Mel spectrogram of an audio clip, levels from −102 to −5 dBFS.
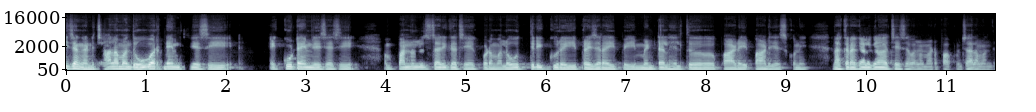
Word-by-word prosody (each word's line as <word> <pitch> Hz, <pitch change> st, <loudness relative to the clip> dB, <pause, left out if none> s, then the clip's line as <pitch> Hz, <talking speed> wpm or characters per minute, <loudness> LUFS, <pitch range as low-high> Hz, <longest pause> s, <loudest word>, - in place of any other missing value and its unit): నిజంగా 145 Hz, -7 st, +5 dB
అండి. 100 Hz, -, -1 dB
చాలా 130 Hz, +3 st, +4 dB
మంది 125 Hz, -2 st, +4 dB
ఓవర్ 130 Hz, +1 st, +6 dB
టైమ్ 120 Hz, -2 st, +4 dB, 0.2 s
చేసి 105 Hz, -1 st, 0 dB, 0.7 s
ఎక్కువ 135 Hz, +6 st, +1 dB
టైం 115 Hz, -2 st, +5 dB
జేసేసి, 100 Hz, -1 st, -2 dB, 0.7 s
పనులు 120 Hz, +1 st, +2 dB
సరిగ్గా 110 Hz, -1 st, +2 dB
చేయకపోవడం 100 Hz, -1 st, -2 dB
వల్ల 100 Hz, +1 st, -1 dB
ఒత్తిడికి 110 Hz, 0 st, -2 dB
గురయ్యి, 100 Hz, -2 st, +2 dB
ప్రెషర్ 105 Hz, 0 st, +2 dB
అయిపోయి, 100 Hz, 0 st, -3 dB, 0.2 s
మెంటల్ 105 Hz, 0 st, 0 dB
హెల్తు 100 Hz, +1 st, -3 dB, 0.4 s
పాడై 95 Hz, 0 st, 0 dB
పాడుచేసుకొని 95 Hz, -1 st, -4 dB, 0.4 s
రకరకాలుగా 110 Hz, +1 st, +3 dB, 0.2 s
చేసేవాళ్ళన్నమాట 85 Hz, -3 st, -7 dB
పాపం 80 Hz, -, -12 dB
చాలా 90 Hz, -1 st, -3 dB
మంది. 80 Hz, -1 st, -17 dB
105 Hz, 140 wpm, -24 LUFS, 95-115 Hz, 0.7 s, ఓవర్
